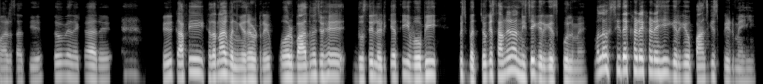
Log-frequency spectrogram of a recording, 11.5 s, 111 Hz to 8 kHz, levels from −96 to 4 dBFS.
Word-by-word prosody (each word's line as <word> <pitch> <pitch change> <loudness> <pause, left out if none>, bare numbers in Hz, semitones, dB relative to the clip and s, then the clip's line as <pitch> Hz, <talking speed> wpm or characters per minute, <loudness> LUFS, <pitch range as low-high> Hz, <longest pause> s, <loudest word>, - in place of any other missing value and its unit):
हमारे 125 -1 -10
साथ 125 0 -14
ये। 130 +1 -11 0.2
तो 160 +1 -6
मैंने 155 -3 -9
कहा 150 0 -3
अरे! 135 0 -7 0.8
फिर 160 +3 -3
काफ़ी 190 +5 +1
खतरनाक 170 +3 +2
बन 145 -5 +1
गया 125 0 -1
था 140 - +2
वो - - +4
ट्रिप 135 +2 -5
और 155 0 +4
बाद 145 +2 +4
में 170 - 0
जो 165 - -3
है, 170 0 -1 0.3
दूसरी 135 +5 -1
लड़कियाँ 145 +1 -1
थी 175 -2 0
वो 145 -1 +4
भी 180 0 +4
कुछ 175 +1 -11
बच्चों 155 +5 0
के 180 - +1
सामने 170 +4 +2
ना 225 - +5
नीचे 175 0 +3
गिर 145 -6 0
गए 130 0 +2
स्कूल 130 -1 -2
में। 115 0 -12 0.2
मतलब 230 +4 +3
सीधे 225 +2 +4
खड़े-खड़े 210 -3 +3
ही 195 +1 0
गिर 165 -3 -2
गए, 155 +1 -3
वो 155 - +1
5 140 0 -2
की 160 - -8
स्पीड 130 -5 -10
में 120 -1 -11
ही। 120 0 -17
155 Hz, 245 wpm, -19 LUFS, 135-175 Hz, 0.8 s, ना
